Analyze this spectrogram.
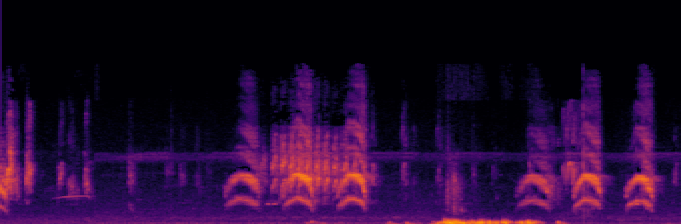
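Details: One of a Wing-banded Hornero pair in the Bahia sertão, Paramirim, frightened by nearby parakeets, gives sharp, arched chirps in quick runs of three, repeated twice, with scratchy notes before and low wind thumping between.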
